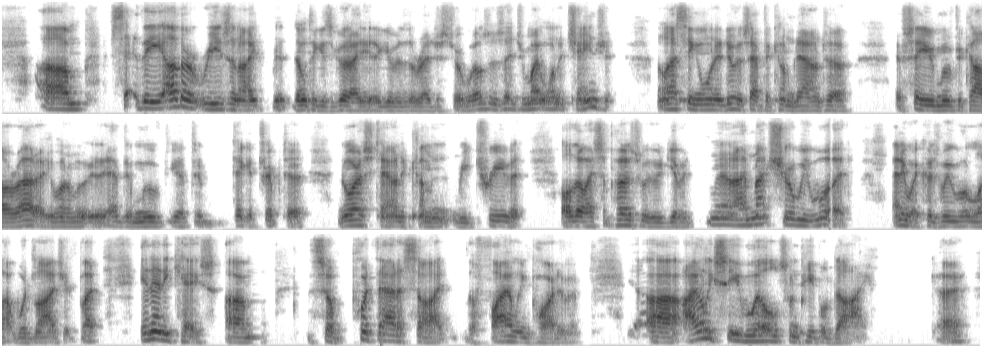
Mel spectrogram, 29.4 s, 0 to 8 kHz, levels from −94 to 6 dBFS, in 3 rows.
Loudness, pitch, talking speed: -27 LUFS, 175 Hz, 225 wpm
